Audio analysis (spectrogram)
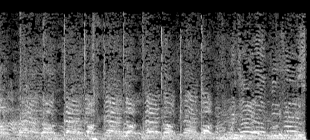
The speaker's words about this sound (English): But the Diamondbacks players were chanting Mad Dog after beating the Phillies. It was unbelievable.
